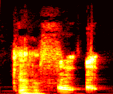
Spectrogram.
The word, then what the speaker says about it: Kahf: Yeah, Don't know it's how to pronounce Kahf, it. not Kaif. Kahf.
